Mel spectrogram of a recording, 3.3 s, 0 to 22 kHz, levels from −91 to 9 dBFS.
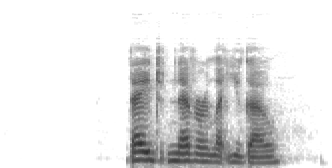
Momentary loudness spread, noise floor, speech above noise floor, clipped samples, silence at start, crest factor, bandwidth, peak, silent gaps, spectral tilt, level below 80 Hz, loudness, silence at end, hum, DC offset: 8 LU; under -90 dBFS; over 72 dB; under 0.1%; 1.3 s; 20 dB; 7.4 kHz; -2 dBFS; none; -6.5 dB/octave; -62 dBFS; -18 LUFS; 0.55 s; none; under 0.1%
